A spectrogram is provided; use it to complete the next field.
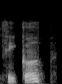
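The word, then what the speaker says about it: CSICOP: él desde el principio su acrónimo psico se pronuncia es cicop como si se tratara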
